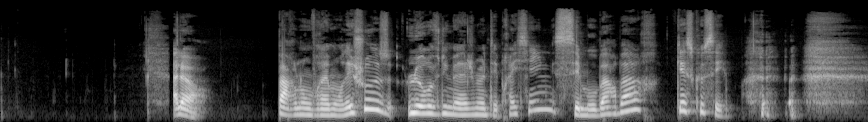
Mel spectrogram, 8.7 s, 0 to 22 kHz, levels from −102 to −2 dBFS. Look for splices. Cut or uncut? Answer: cut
